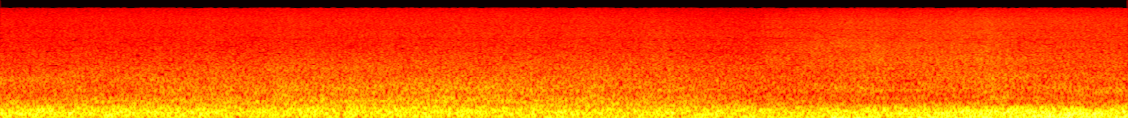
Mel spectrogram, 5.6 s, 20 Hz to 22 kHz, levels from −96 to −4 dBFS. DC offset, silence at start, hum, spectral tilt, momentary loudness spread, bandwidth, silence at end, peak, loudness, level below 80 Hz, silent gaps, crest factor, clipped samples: under 0.1%; 0 s; none; -5.5 dB/octave; 5 LU; 16.5 kHz; 0 s; -8 dBFS; -24 LUFS; -32 dBFS; none; 14 dB; under 0.1%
